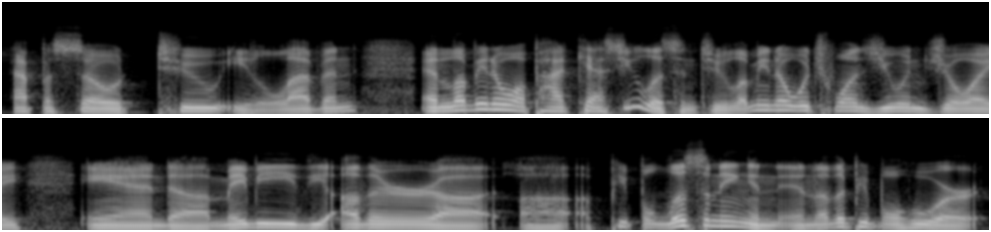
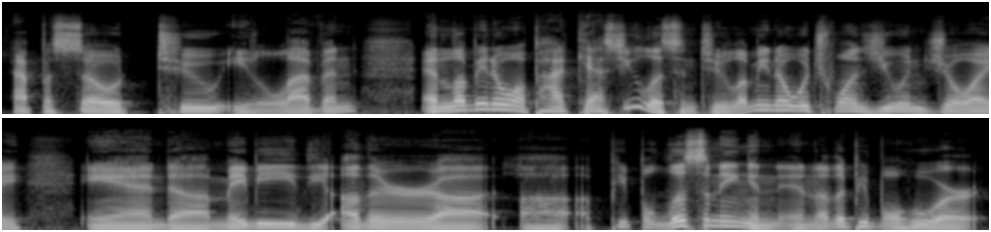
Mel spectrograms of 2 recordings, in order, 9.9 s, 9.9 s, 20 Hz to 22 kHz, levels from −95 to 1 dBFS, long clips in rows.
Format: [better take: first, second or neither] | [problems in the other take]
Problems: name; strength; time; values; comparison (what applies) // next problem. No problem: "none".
second | muffled; slightly; fading above 4 kHz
